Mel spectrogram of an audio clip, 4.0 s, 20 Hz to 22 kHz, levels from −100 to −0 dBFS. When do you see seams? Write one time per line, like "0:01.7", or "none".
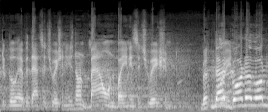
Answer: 0:03.1

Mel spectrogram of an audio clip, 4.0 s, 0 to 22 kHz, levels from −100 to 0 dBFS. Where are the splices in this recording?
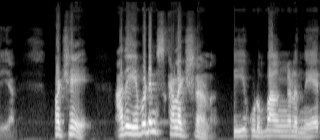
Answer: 0:02.9

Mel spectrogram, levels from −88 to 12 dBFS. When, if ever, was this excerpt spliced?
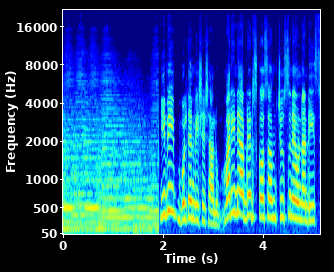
none

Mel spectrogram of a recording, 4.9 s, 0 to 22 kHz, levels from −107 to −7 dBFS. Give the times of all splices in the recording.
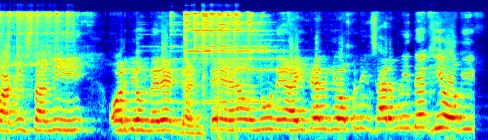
none

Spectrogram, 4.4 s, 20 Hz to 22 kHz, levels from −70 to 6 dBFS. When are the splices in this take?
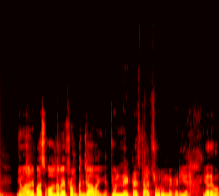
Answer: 0:02.1

